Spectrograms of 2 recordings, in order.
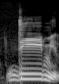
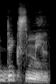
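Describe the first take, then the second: First: The final consonant of dix is silent. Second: The final consonant of dix is pronounced. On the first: The speaker calls it right. "you say d mille" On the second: The speaker calls it wrong. "You don't say dix mille"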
